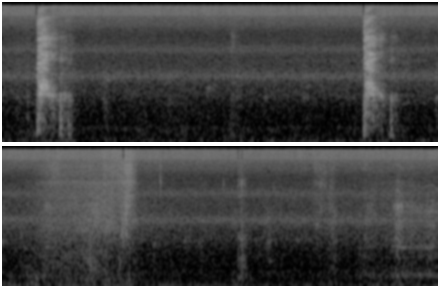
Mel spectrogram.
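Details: A pet cat coughing: two short, harsh bursts several seconds apart over steady room hum.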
